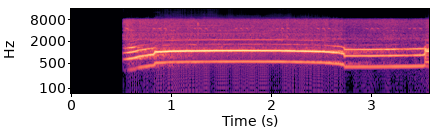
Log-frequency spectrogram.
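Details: Wolf howl: a single long, steady tonal note after half a second of silence. It starts with a brief rise, holds level, then drops abruptly to a lower pitch near the end. Clear harmonics, no other sounds.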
